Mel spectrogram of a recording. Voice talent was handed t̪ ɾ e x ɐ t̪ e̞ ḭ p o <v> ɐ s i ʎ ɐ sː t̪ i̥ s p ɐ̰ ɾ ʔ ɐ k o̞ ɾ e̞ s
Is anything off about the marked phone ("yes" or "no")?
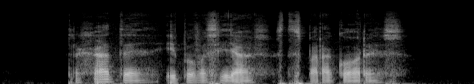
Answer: no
